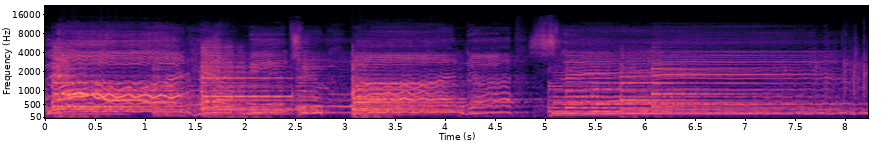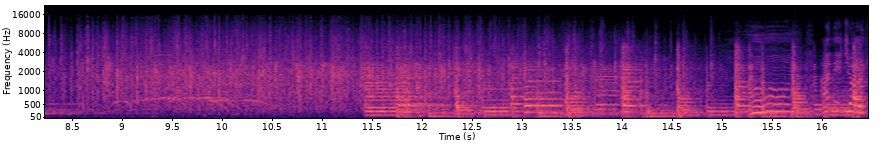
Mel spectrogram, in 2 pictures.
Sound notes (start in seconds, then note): 7.8 audience applauds; 11.6 punchy upbeat music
